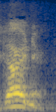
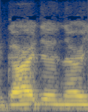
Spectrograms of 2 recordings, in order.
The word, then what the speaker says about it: Gardener: It's not James Gardner. It's Gardener, like the gardener you hire to take care of your garden.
